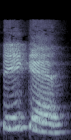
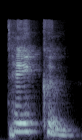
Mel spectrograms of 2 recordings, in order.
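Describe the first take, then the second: First: The second syllable has a full, clear vowel. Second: The second syllable has a weak schwa vowel. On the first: The speaker calls it wrong. "Most Filipinos would say" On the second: The speaker calls it right. "And the schwa sound, uh"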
